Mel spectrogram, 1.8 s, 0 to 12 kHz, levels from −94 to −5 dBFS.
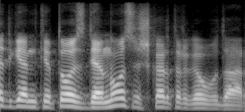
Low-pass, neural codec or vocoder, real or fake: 10.8 kHz; codec, 24 kHz, 1.2 kbps, DualCodec; fake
